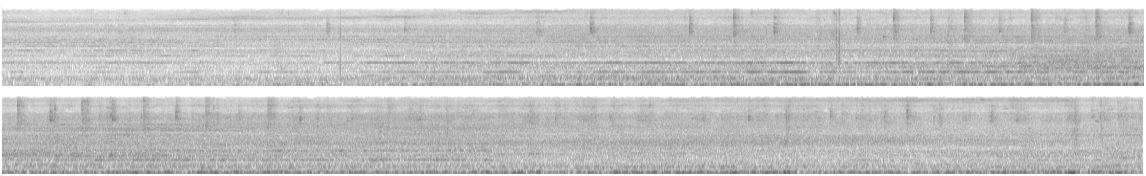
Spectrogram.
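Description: Renfe Cercanías electric multiple-unit train pulling away from the platform: a low rumble of wheels on rail under an electric motor whine, growing steadily louder as it gathers speed, with the whine starting to rise in pitch near the end.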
